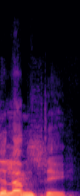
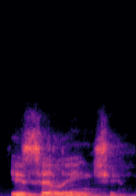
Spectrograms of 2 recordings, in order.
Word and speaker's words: Excelente: For example, this word, meaning excellent, in European Portuguese Excelente. Excelente. Excellent. and in Brazilian Portuguese. Excelente.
